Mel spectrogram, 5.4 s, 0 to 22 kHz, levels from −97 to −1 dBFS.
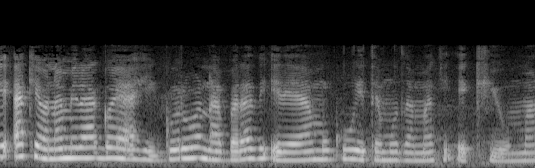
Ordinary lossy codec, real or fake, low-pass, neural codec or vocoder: MP3, 48 kbps; real; 7.2 kHz; none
